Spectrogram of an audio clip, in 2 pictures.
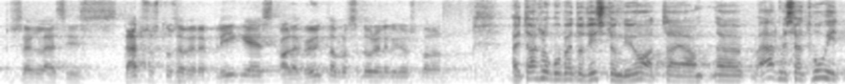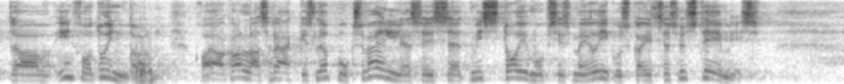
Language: Estonian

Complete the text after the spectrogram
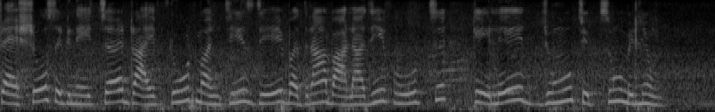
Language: Sindhi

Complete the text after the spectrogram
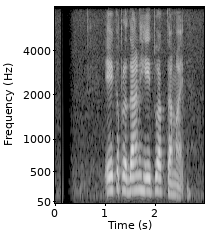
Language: Sinhala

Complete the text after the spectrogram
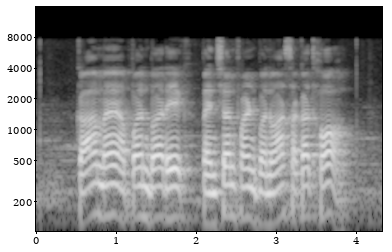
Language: Chhattisgarhi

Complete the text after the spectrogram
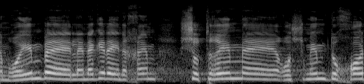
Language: Hebrew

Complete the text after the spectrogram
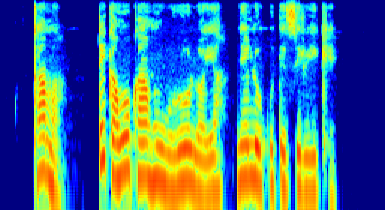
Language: Igbo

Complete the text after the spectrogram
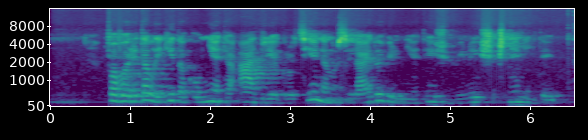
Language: Lithuanian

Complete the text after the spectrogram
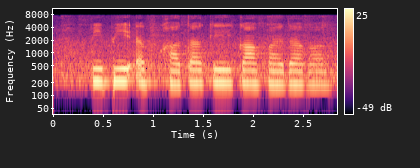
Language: Bhojpuri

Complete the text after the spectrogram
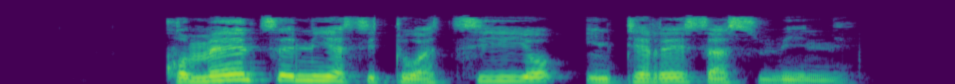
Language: Esperanto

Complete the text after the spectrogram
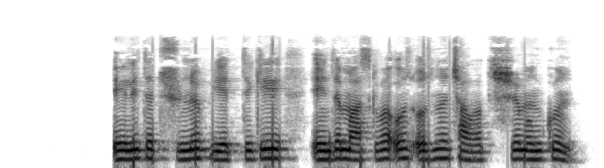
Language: Uzbek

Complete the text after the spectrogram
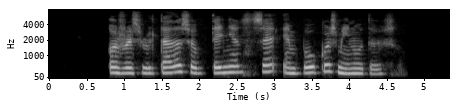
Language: Galician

